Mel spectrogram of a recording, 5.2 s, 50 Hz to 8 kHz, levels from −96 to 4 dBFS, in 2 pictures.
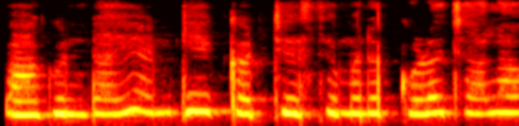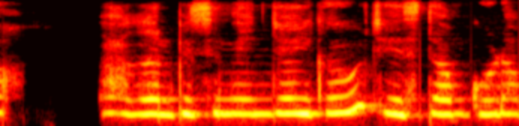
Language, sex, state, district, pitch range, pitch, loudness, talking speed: Telugu, female, Telangana, Karimnagar, 340-370 Hz, 350 Hz, -19 LUFS, 150 wpm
